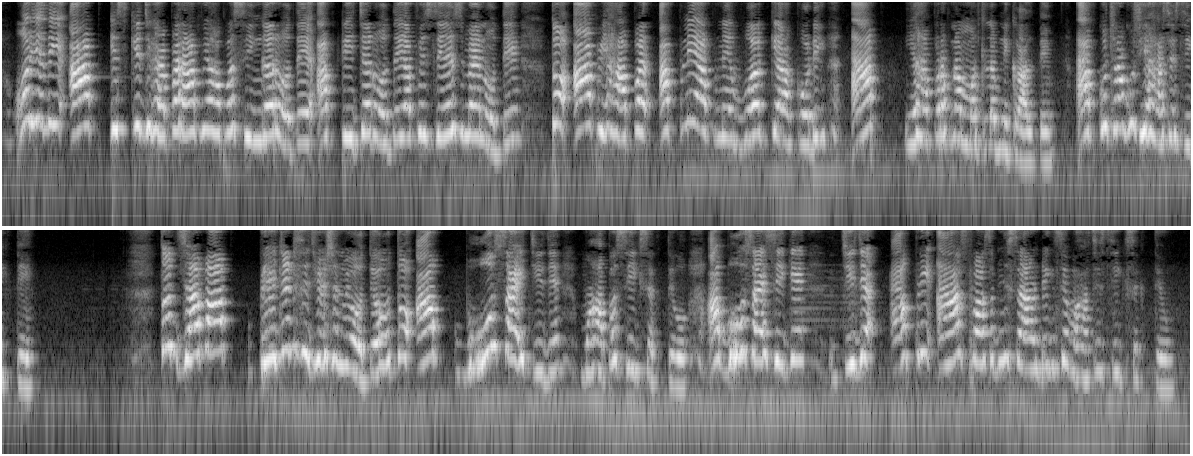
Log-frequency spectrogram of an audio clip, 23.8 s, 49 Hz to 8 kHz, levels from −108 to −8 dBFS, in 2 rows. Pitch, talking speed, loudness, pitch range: 390 Hz, 185 wpm, -22 LUFS, 330-430 Hz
